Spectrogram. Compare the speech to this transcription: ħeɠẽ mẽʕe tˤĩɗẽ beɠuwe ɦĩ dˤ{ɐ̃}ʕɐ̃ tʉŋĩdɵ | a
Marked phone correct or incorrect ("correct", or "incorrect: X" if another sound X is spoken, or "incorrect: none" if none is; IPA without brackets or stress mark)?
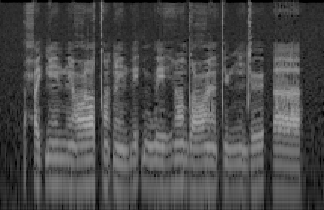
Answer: incorrect: ɐ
